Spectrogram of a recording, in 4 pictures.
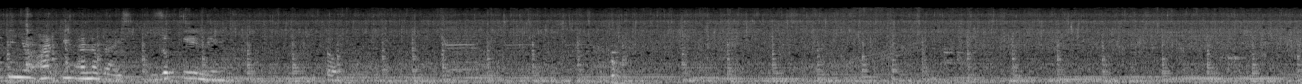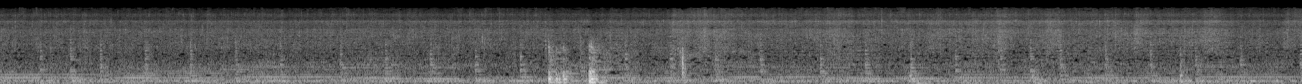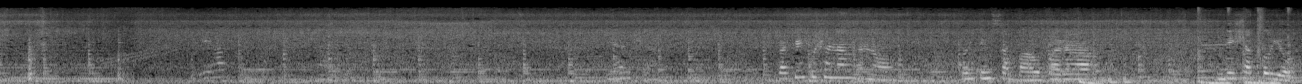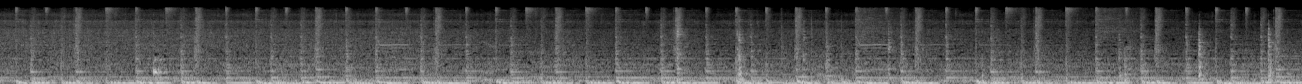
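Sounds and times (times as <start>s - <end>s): food sizzling in a frying pan: 0.0s - 52.0s.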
